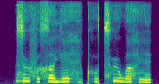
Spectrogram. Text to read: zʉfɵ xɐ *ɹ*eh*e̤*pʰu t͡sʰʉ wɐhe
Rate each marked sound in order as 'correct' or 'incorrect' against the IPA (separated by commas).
incorrect, correct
